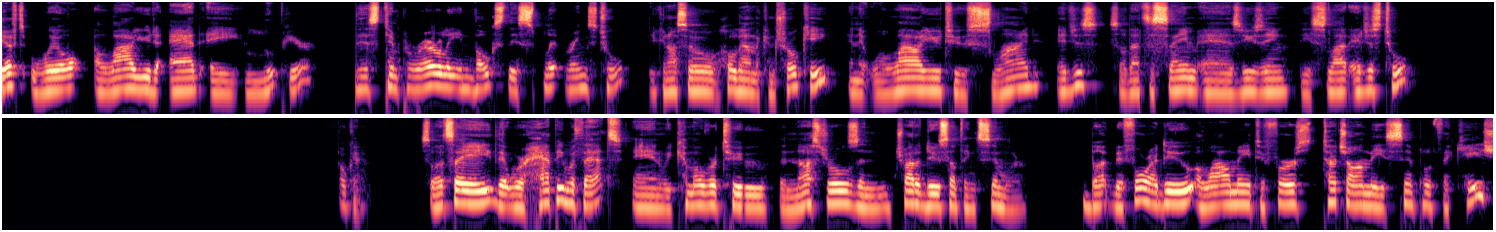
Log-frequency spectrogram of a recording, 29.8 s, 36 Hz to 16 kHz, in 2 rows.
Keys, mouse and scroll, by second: 4.7 ctrl+shift+click, 7.8 ctrl+click, 16.5 right click, 17.1 right click.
